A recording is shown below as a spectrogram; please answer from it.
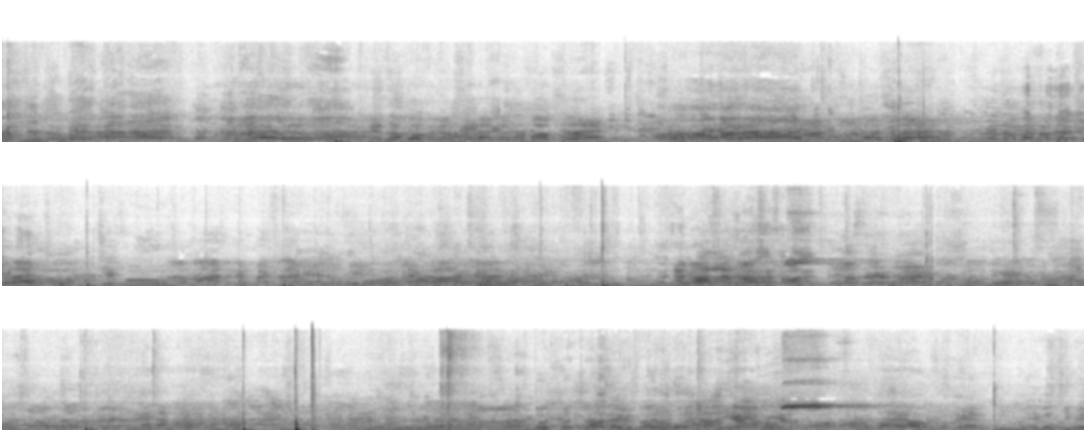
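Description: Players and onlookers at an amateur football match shouting and chattering, with a few sharp thuds of the ball being kicked, the loudest about eighteen seconds in.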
